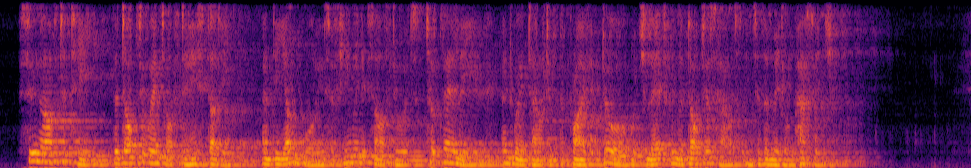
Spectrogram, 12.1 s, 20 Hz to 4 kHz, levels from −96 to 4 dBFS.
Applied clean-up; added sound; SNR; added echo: none; none; none; reverberation time 1.9 s.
